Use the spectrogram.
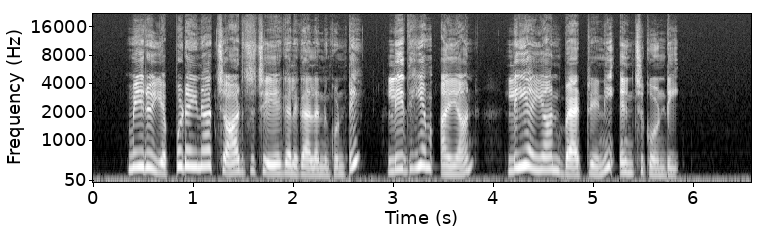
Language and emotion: Telugu, neutral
